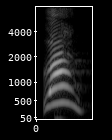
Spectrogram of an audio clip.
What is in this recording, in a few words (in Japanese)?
「わん」, 明るい声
